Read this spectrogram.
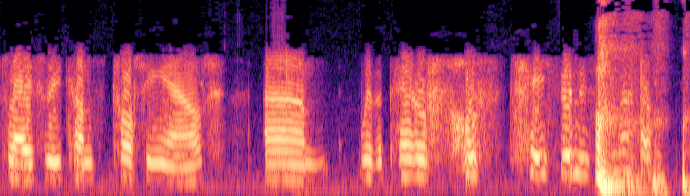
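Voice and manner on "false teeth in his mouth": breaking into real laughter mid-phrase; tickled, laughing through the words; laughing while telling. Real, not acted. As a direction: crack up as you reach the punchline. Cracks up at own dog story.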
